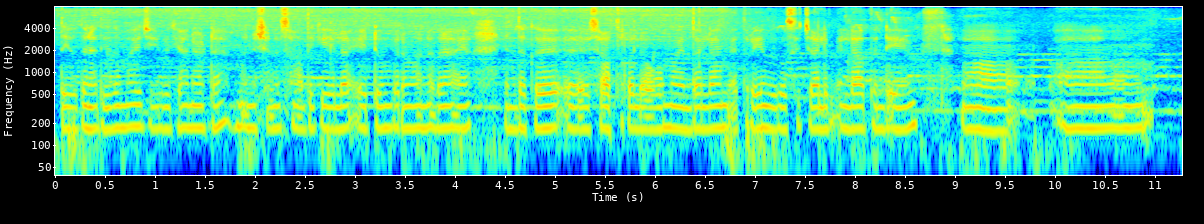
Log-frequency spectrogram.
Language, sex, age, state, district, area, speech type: Malayalam, female, 30-45, Kerala, Alappuzha, rural, spontaneous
